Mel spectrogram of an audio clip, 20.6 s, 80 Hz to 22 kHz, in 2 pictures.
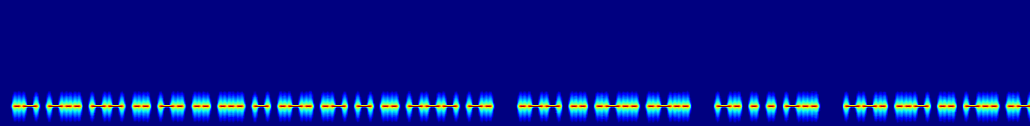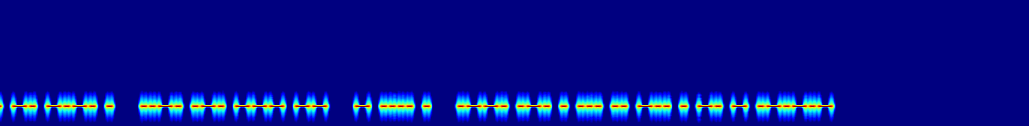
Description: Morse code, heard as a keyed tone, about 28 wpm, 700 Hz. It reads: ADMINISTRATION WILL NEED GUIDANCE FROM THE PRESIDENT.
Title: Sentences from Top 1600 Words 28wpm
